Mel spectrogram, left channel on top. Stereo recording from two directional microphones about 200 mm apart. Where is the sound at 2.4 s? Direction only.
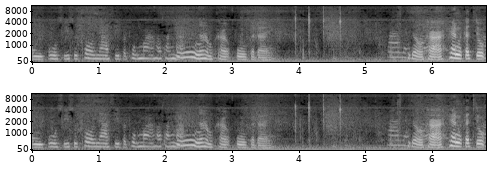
Centre (ahead or behind).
